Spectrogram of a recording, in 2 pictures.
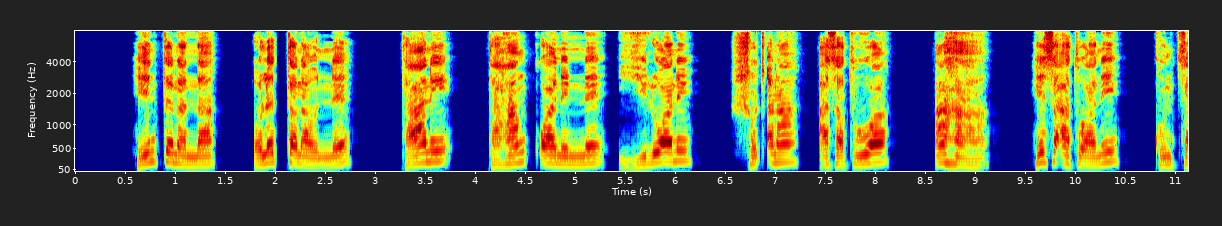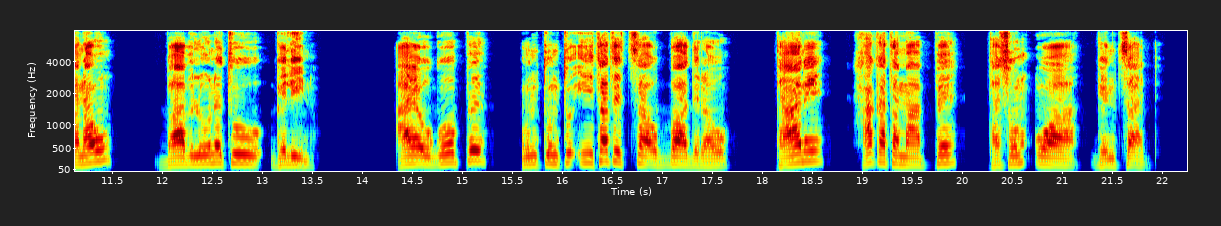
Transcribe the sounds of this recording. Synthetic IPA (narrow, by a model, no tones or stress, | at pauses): hɪnt̪ːɛnɐnːɐ | ɔlɛt̪ːɐnɐwnːɛ | t̪aːnɪ | t̪ɐɦɐŋkʼːʊwaːnɪnːɛjɪlʊwaːn | ʃɔt͡ʃʼɐnɐ | ɐsɐt̪uːwaː | ɦaː | hɛsɐʔɐt̪ʊwaːnɪ | kʊnt͡sːɐnɐw | baːbɪlo̞ːnɛt̪uːɡɛliːnɔ | ʔɐjɐwʊɡoːpːɛ | ʔʊnt̪ːʊnt̪ːʊʔiːt̪ɐt̪ɛt͡sːaːʊbːaːd̪ɪɾɐw | t̪aːnɪ | hɐkɐt̪ɐmaːpːɛ | t̪ɐsɔmʔʊwaːɡɛnt͡sːaːd̪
